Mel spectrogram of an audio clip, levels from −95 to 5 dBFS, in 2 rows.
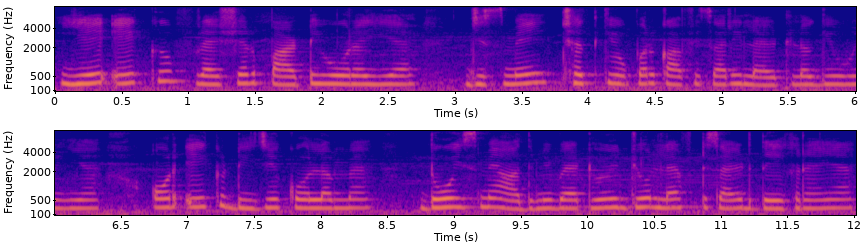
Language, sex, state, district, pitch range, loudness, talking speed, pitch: Hindi, female, Uttar Pradesh, Muzaffarnagar, 255-275 Hz, -37 LUFS, 170 wpm, 260 Hz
